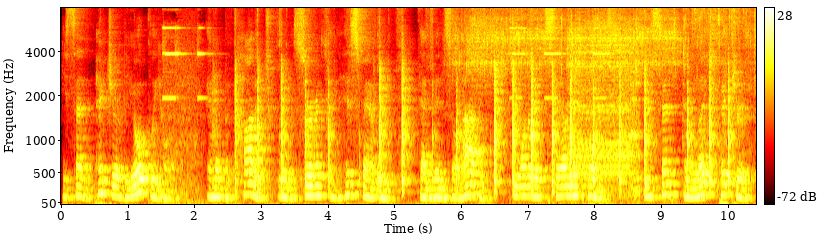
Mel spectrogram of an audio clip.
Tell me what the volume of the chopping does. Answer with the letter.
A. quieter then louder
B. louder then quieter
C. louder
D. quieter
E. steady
C.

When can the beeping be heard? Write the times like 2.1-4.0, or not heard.
1.5-2.2, 6.7-8.7.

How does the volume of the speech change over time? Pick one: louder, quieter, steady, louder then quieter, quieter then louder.
steady.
